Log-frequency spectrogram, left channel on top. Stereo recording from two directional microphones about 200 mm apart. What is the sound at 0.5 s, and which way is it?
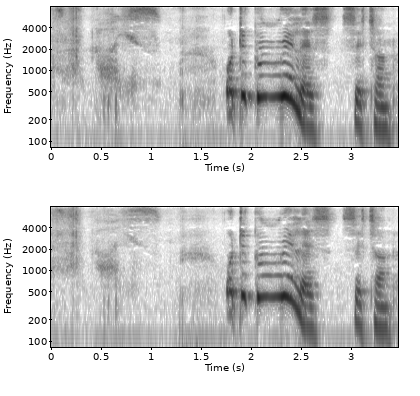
Whispering, 30° left (ahead or behind).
